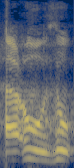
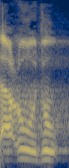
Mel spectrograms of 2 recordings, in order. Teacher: نريد أن نركز على حرف آخر وهو الذال هنا، أعوذ، لأن هناك من ينطق بالذال دالا يقول أعود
